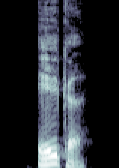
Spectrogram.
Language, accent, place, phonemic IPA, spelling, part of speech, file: German, Germany, Berlin, /ɛl.kə/, Elke, proper noun, De-Elke.ogg
- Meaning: a diminutive of the female given name Adelheid, from Low German or West Frisian, popular in the mid-twentieth century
